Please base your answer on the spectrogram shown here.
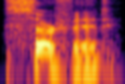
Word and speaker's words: surfeit: is surfeited with words the corresponding noun surf it spelled and pronounced the same way is most often used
